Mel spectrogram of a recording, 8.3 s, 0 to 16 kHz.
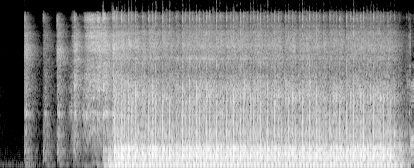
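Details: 2005 Honda CRF450X single-cylinder, stored about 10 years, first start with leaking petcock: a few dull kicks, then it catches and settles into steady, even thumping run; healthy, no smoke.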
